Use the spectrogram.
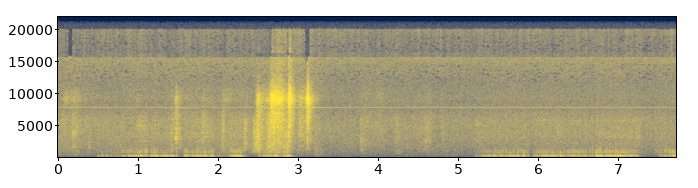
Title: Snoring and dreaming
